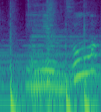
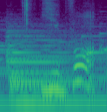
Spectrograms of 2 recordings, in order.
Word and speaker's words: его: Это его чашка. Его. So we write g, but we actually pronounce as v.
